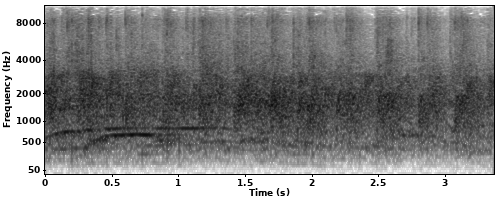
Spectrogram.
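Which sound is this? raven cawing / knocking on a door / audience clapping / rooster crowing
audience clapping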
